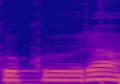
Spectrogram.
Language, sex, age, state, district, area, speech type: Odia, male, 18-30, Odisha, Kandhamal, rural, read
